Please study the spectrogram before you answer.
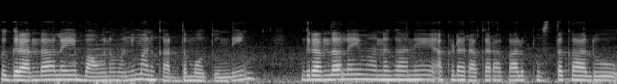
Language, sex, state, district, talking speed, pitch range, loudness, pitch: Telugu, female, Andhra Pradesh, Chittoor, 95 wpm, 190-215 Hz, -16 LUFS, 205 Hz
